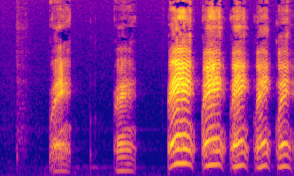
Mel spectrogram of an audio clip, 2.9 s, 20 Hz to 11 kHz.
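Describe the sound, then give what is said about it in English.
A duck call blown by a 10-year-old girl from Delaware in a quacking sequence: a couple of softer tentative quacks, then five loud, rapid, descending quacks, with no talking over them. “10-year-old little girl from Delaware can blow a duck call.”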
